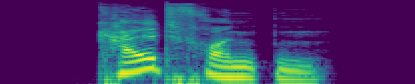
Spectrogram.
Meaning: plural of Kaltfront
- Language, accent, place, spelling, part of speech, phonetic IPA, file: German, Germany, Berlin, Kaltfronten, noun, [ˈkaltˌfʁɔntn̩], De-Kaltfronten.ogg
